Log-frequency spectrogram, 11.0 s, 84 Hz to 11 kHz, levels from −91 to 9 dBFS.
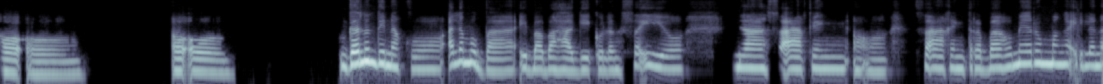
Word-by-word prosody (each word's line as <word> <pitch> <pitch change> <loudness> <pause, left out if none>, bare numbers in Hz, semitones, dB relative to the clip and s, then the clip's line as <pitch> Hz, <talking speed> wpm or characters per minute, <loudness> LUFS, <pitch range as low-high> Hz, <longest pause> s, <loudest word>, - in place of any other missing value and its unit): Oo. 170 -3 -1 1.4
Oo. 175 -2 -1 1.1
Gano'n 280 +5 +9
din 255 -4 +5
ako, 200 -2 -6
alam 295 +3 +2
mo - - 0
ba 180 0 -4
ibabahagi 190 -2 -3
ko 190 - -5
lang 190 0 -5
sa 250 +8 -7
iyo 215 -5 -4 0.5
na 215 -1 +1
sa 200 +2 +1
aking 205 -1 -4
oo, 175 -1 -7 0.3
sa 210 -1 -1
aking 205 -1 -4
trabaho 215 +3 -2
mayrong 280 +1 +2
mga 265 -1 +2
ilan 245 0 -2
205 Hz, 125 wpm, -20 LUFS, 190-240 Hz, 1.4 s, Gano'n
